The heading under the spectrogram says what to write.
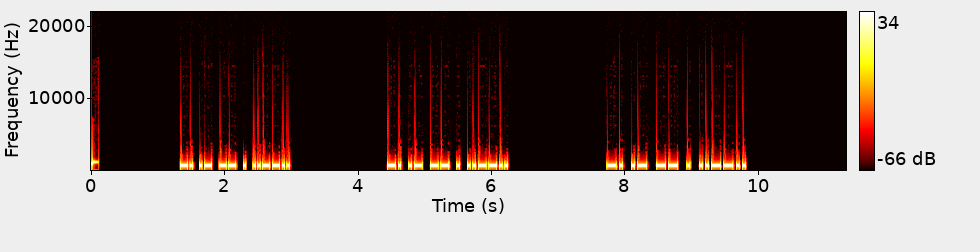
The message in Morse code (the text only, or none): NAME? NAME? NAME?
